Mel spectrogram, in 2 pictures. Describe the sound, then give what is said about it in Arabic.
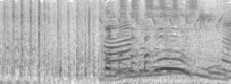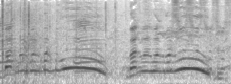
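Pigeons cooing as birds gather close in a park: a few drawn-out, rounded, rising-and-falling coos follow a burst of quick fluttering clicks at the start. “ولما اقتربت منه الطيور قال أحدهم”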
